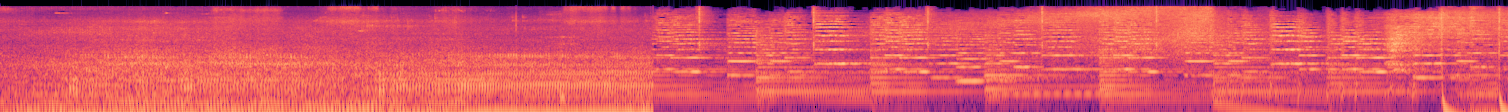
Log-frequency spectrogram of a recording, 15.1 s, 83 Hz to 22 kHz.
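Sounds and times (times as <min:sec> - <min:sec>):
motorcycle engine running: 0:00.0 - 0:06.6
road and wind noise: 0:00.0 - 0:06.6
background music with violin: 0:06.6 - 0:15.0.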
